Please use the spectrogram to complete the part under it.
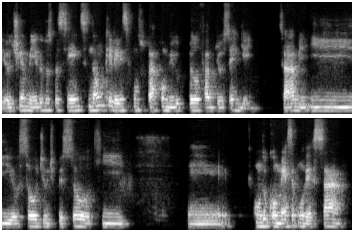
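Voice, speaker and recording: A Brazilian man, a family doctor, answering interview questions in a reflective, conversational way, often ending thoughts with tag questions. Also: on the low side. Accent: Brazilian Portuguese.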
